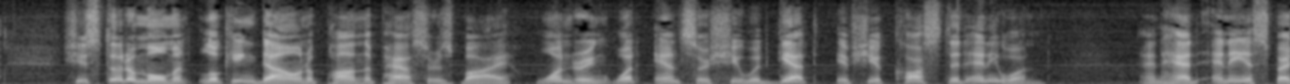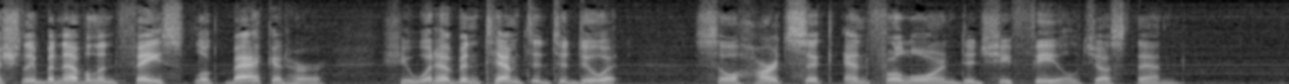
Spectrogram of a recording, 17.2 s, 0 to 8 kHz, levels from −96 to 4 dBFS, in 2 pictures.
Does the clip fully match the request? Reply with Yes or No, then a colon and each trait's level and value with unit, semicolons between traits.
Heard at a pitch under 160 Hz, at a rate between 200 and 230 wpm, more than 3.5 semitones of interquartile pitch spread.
No: low, 135 Hz; average, 170 wpm; average, 5.3 semitones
